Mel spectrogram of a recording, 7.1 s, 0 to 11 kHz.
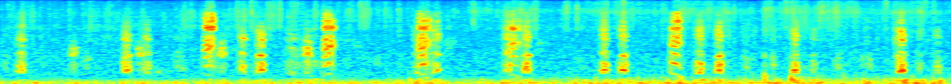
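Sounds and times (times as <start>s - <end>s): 
Procapra gutturosa male chasing female: 0.0s - 7.1s.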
